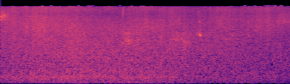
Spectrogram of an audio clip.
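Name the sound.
ocean waves surging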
